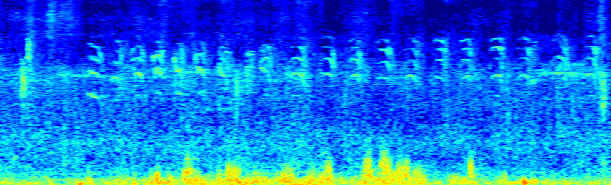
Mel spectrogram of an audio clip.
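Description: A songbird singing a long run of quick, evenly repeated chirp notes, about five a second, starting about a second in. Low, uneven rumbling sits underneath.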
